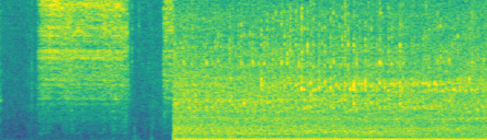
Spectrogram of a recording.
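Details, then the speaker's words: Farmall M tractor after drying a snow-wet distributor that caused rough idle: engine catches and settles into a steady, even low beat about four per second with no misses; normal idle. "I'm just gonna come down and check on and make sure things still running just fine running good no troubles here"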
